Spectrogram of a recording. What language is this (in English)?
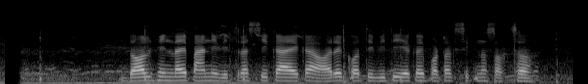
Nepali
